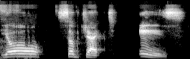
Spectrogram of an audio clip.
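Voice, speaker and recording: A woman hosting a panel game in a playful, excitable, teasing manner. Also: deep voice, very slow. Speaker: host of a panel show.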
